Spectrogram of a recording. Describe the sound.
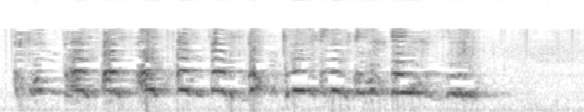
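A dove coos in a rapid, rhythmic series of low, hoarse pulses that run steadily and fairly loud before stopping abruptly, leaving a short silence.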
